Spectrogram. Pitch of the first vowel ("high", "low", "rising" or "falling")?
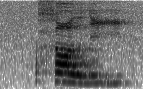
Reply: falling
